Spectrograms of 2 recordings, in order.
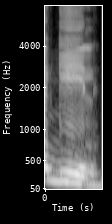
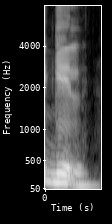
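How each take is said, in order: First: गील with a drawn-out ee; wrong long ee. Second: गिल with the i barely stretched; short i. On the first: Teacher showing the reading to avoid, गील with long ee. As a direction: draw the vowel of गील out long. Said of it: "ऐसे नहीं पढ़ना". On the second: Teacher showing how little to stretch it, गिल with short i. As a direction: keep the vowel in गिल short. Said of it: "कम खींच के पढ़ना है". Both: Shown as a demonstration.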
